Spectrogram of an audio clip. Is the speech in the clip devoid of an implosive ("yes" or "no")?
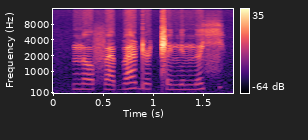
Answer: yes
